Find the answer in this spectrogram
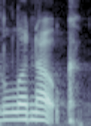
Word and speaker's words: Lonoke: Like lone, one word, oak, another word. Okay. It's pronounced that way, but it's spelled Lonoak, like one word, Lonoke, but they pronounce it Lonoke.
